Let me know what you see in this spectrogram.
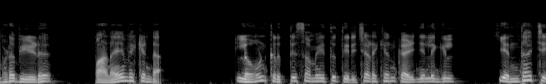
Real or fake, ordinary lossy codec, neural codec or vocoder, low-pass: real; none; none; 7.2 kHz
